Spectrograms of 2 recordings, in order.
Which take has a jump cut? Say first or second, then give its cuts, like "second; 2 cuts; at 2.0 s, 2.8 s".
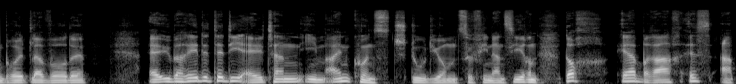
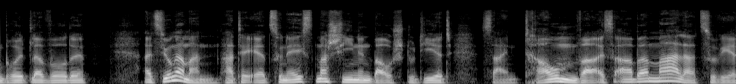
first; 1 cut; at 1.4 s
